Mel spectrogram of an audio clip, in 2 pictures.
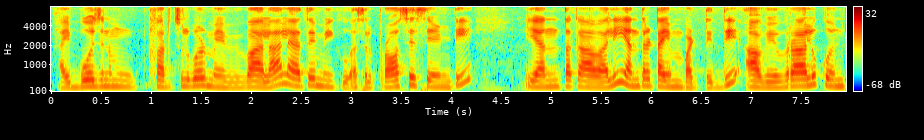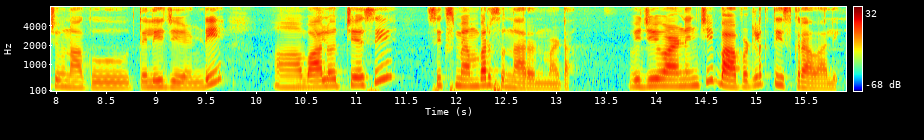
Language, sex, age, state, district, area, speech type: Telugu, female, 18-30, Andhra Pradesh, Bapatla, urban, spontaneous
